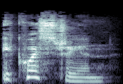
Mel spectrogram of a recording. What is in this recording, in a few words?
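"equestrian", British English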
